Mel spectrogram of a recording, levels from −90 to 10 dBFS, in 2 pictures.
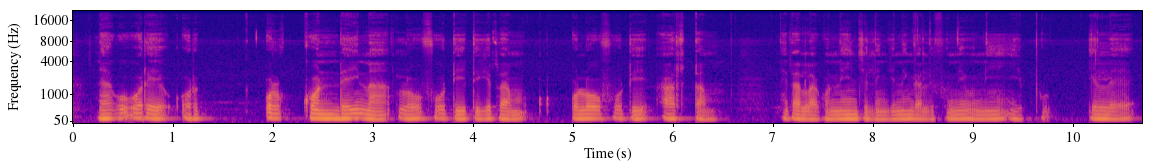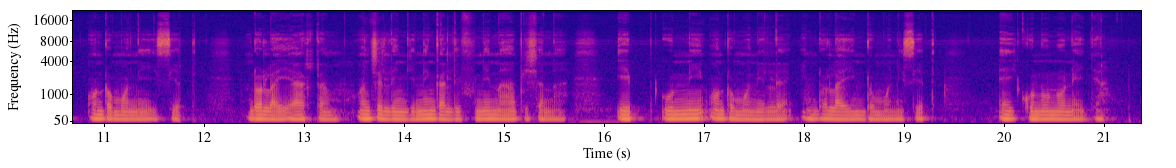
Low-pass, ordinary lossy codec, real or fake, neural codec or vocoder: none; none; real; none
